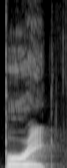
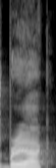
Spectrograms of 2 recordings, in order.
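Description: First: "Break" as one syllable, "brayk"; correct pronunciation. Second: "break" said Spanish-style, e and a sounded apart; wrong pronunciation. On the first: Teacher modelling the word for learners, correct "Break". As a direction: say "Break" with a clean ay glide. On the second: Teacher warning learners off the error, mispronounced "break". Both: Shown as a demonstration. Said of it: "Cuidado con los break".

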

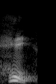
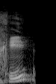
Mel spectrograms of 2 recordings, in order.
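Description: First: "He" with a soft, aspirated English H; soft breathy onset on "He". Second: "he" with a harsh Spanish jota; Spanish-style H. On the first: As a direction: breathe out the H in "He", no throat scrape. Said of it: "aspirada, que no sea". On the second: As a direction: say "he" with a raspy throat H, as Spaniards do. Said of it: "que no sea he, eso es típico". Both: Shown as a demonstration.

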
